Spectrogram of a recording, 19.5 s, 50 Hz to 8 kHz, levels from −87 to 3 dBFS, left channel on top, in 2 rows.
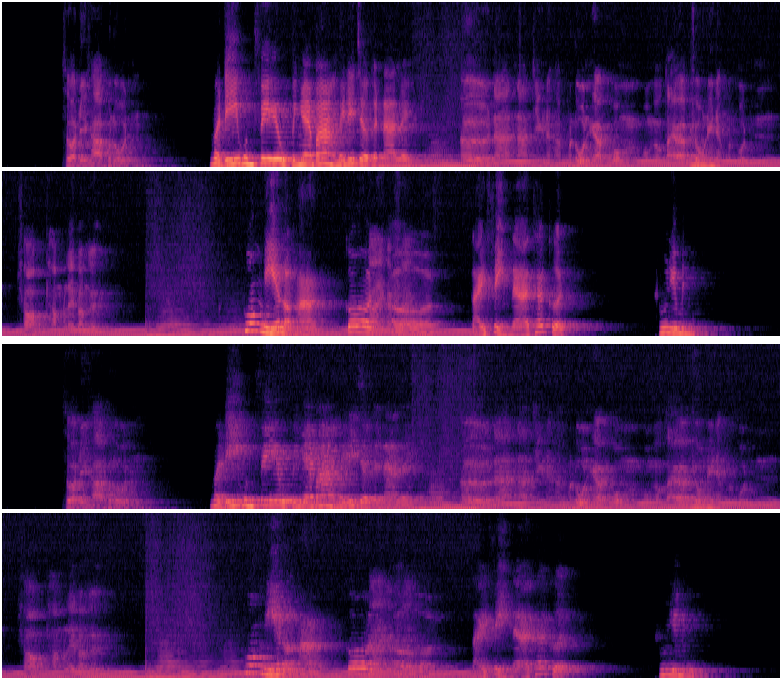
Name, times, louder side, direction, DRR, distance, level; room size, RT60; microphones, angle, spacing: voice 1, 0.8-1.8 5.7-9.6 9.9-11.0 14.3-14.9, left 2 dB, 35° left, 3 dB, 0.7 m, -41 dB
voice 2, 2.6-5.1 8.6-9.0 12.7-13.7 14.0-15.1 15.6-16.8 17.9-18.4, left 6 dB, 75° left, 7 dB, 0.3 m, -28 dB
sound 1, 3.3-15.7, equal, 35° right, 1.1 m, -35 dB
10.5 x 4.5 x 2.4 m, 1.2 s
head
